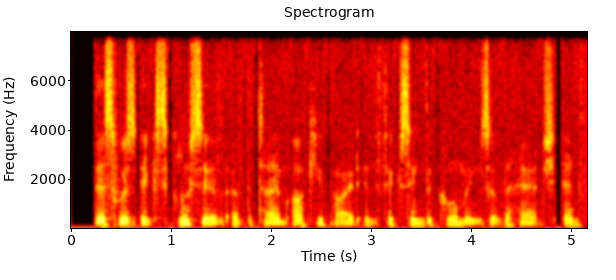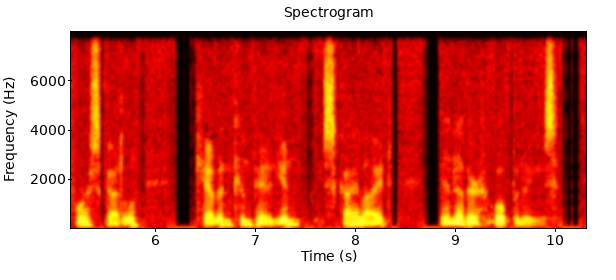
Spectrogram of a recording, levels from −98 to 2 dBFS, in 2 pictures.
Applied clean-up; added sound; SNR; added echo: none; none; none; none.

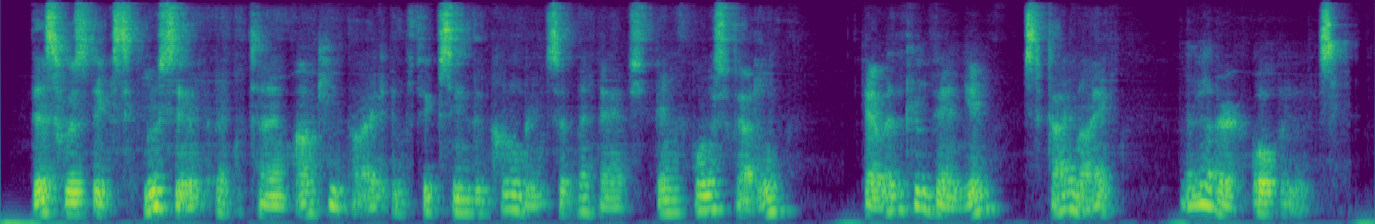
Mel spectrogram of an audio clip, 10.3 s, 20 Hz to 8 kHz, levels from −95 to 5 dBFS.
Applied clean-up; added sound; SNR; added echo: neural mask model DeepFilterNet 3.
